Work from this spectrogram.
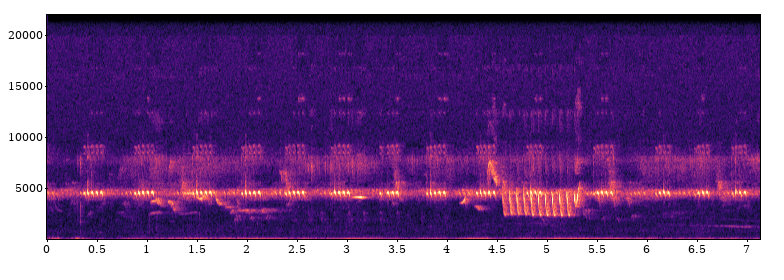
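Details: Crickets at night beside a sunflower field: a steady, high, finely pulsed trill runs unbroken throughout, with a brief buzzy burst midway and a low rumble underneath.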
